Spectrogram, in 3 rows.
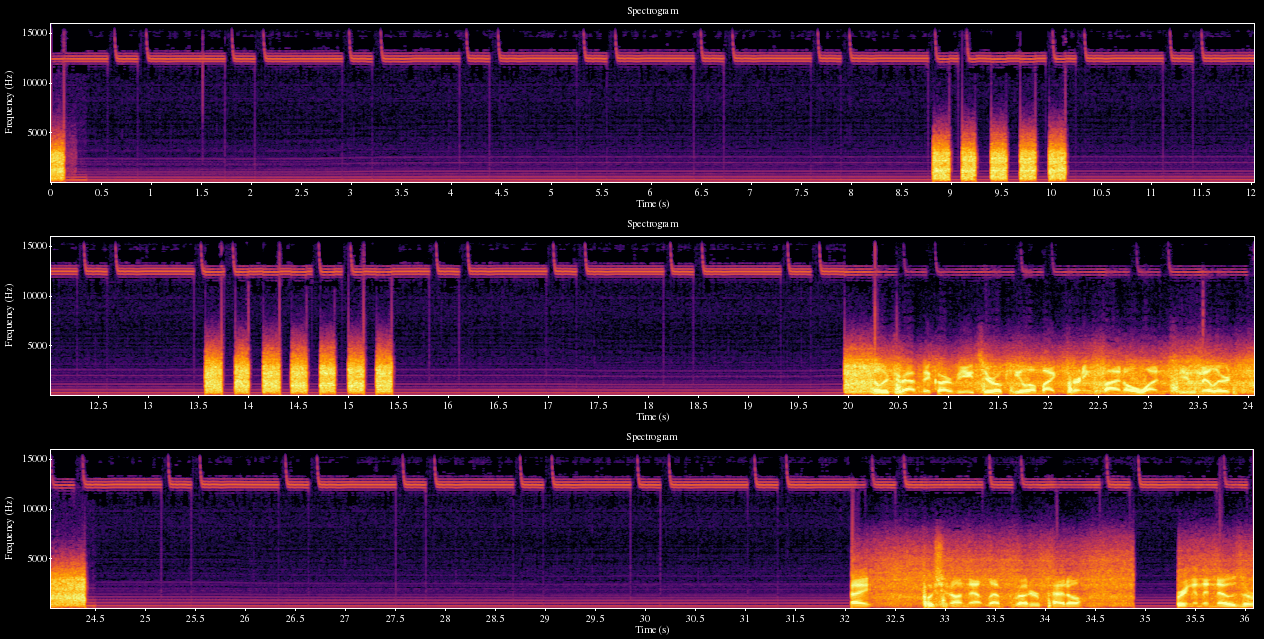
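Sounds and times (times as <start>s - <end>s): radio noise bursts: 0.0s - 0.2s, 8.8s - 10.2s, 13.6s - 15.5s, 20.0s - 24.4s, 32.1s - 36.0s
faint electrical whine: 0.0s - 36.0s.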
